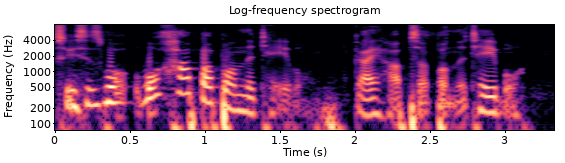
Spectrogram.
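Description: A woman's medium-pitched voice with an American accent and lively intonation. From San Francisco, California. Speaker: geriatrician and professor of medicine; professor of medicine. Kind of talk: keynote lecture. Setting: lecture hall with live audience. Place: hall. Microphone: headset.

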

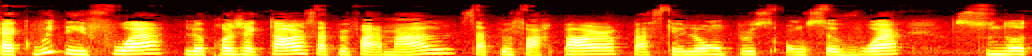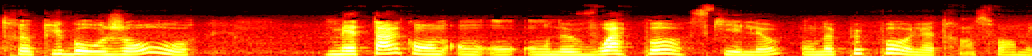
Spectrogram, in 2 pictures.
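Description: A woman talks very slowly in a Quebec accent. Her loudness swings widely. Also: medium pitch for a woman, ordinary pitch variation. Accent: Québécois French. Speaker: life coach. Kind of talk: live stream coaching talk. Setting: live video stream. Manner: animated. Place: home room. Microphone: unstable wifi connection, cutting out; earbuds.

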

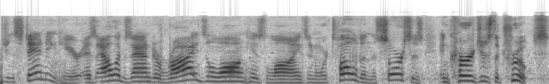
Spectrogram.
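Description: Against noticeable background noise, a high-pitched man talks at a fairly quick pace with lively intonation and hardly any pauses. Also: big swings in loudness. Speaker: historian or professor. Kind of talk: documentary expert commentary. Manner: animated, conversational, energetic; hesitant, with frequent fillers.

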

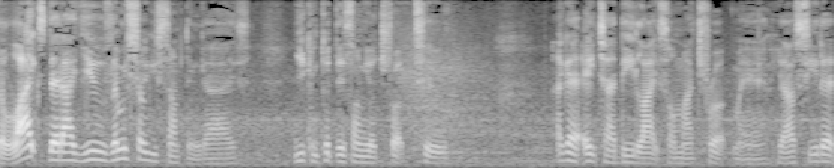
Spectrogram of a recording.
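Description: A man at a fairly slow pace, dry with no echo, against noticeable background noise. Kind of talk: casual vlog chat. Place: garage. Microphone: phone near.

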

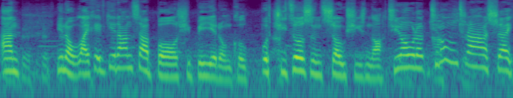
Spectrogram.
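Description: With light background noise and a dry sound with no echo, a man in a Liverpool accent talks at a very fast pace in a high pitch with very wide pitch swings. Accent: Scouse. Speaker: fan interviewed on street. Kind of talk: casual conversation. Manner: emphatic. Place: stadium. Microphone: handheld.

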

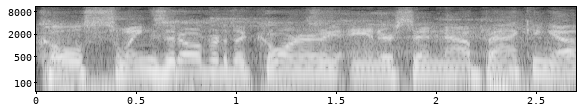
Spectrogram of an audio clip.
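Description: Over loud background noise, a man talks at a fairly quick pace with a dry sound and no echo. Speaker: radio sports broadcaster. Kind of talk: live radio play-by-play of a high school basketball game.

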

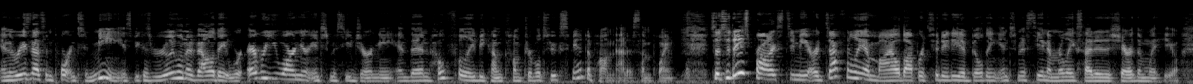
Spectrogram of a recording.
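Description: A woman talks very fast with hardly any pauses. Her voice is somewhat breathy, and her intonation is lively. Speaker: intimacy coach. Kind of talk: product demo talk. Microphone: phone near.

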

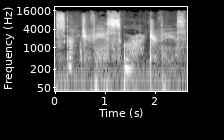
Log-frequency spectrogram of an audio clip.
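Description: Soft-spoken and whispering, a woman talks over light background noise. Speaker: ASMR creator. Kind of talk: soft ASMR roleplay talk. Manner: soft repetitive ASMR whisper. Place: home room.

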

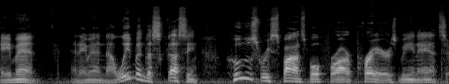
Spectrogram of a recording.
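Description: A man speaks at a medium pitch and a moderate speed. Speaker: pastor. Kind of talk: sermon and prayer, devotional preaching. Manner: fervent, animated, preacherly with call-and-response 'Amen'. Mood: earnest, calm, preaching.

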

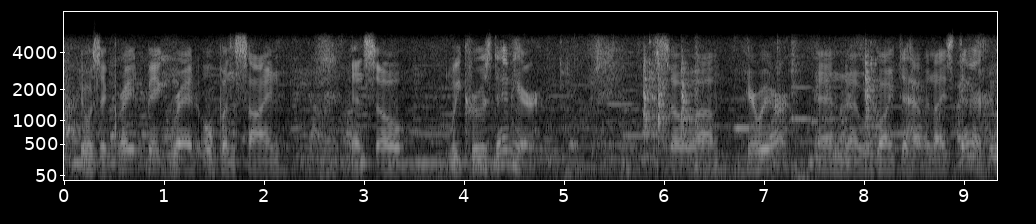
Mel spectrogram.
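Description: Over loud music in the background, a man talks at a fairly slow pace with ordinary pitch variation and long, frequent pauses. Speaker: diner making a video review. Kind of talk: casual vlog chat. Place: cafe. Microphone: phone near.

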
